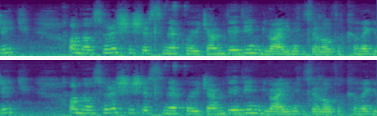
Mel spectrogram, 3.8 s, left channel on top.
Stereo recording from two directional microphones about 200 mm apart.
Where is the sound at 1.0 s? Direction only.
10° right (ahead or behind).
